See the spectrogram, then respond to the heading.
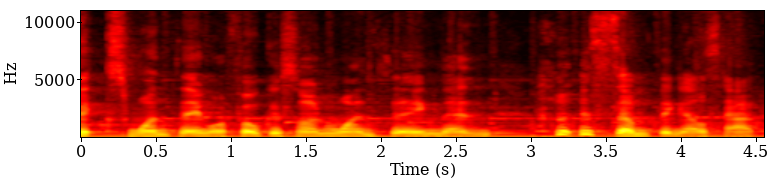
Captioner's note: chuckling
